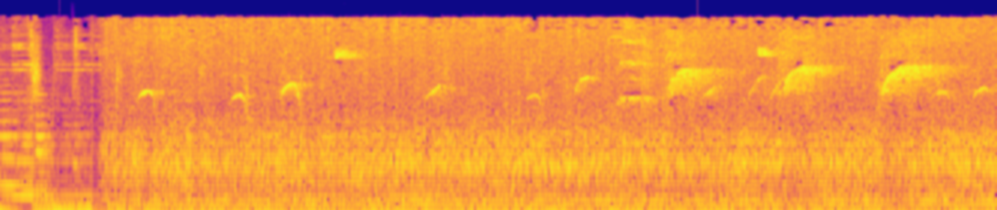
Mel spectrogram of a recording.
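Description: Birds chirping in short, high calls over a steady, loud rushing noise, the calls coming more often from about four seconds in. A snatch of music cuts off about half a second in.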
